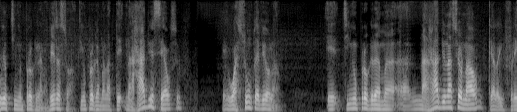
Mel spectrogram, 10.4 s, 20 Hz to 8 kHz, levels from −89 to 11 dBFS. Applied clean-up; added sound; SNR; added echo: neural mask model Resemble Enhance denoiser.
